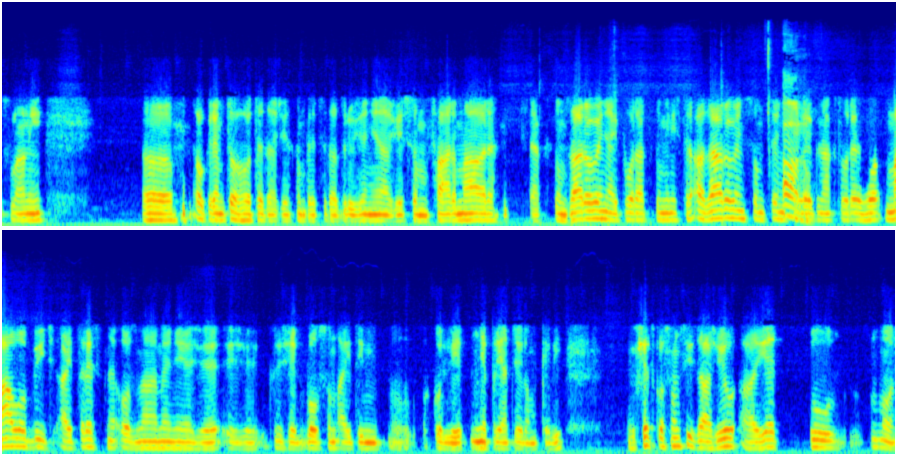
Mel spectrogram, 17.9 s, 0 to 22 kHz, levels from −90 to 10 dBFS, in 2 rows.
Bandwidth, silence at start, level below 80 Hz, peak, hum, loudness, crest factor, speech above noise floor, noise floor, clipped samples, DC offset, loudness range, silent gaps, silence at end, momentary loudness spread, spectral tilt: 13.5 kHz; 0 s; -48 dBFS; -4 dBFS; none; -21 LUFS; 16 dB; 25 dB; -45 dBFS; under 0.1%; 0.2%; 3 LU; none; 0 s; 11 LU; -7 dB/octave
